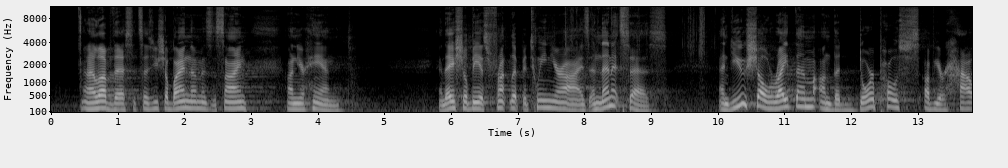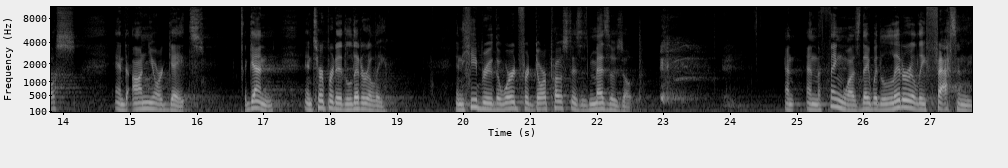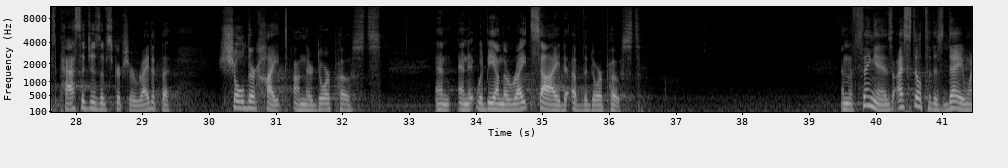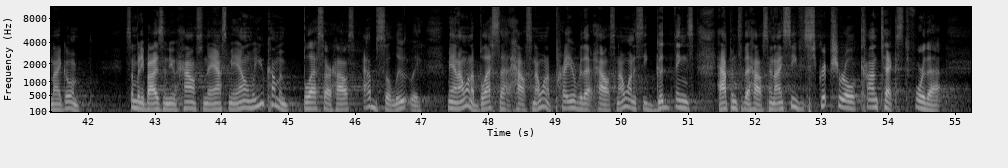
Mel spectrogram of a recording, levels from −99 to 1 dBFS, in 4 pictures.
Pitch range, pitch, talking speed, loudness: 125-160 Hz, 140 Hz, 165 wpm, -41 LUFS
